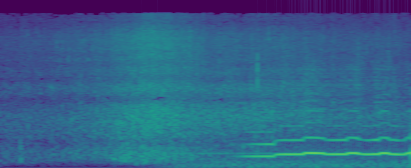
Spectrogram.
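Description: Ocean surf washing in and swelling to a peak, then a flute melody enters about halfway through over the waves, holding long notes with small ornamental turns.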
